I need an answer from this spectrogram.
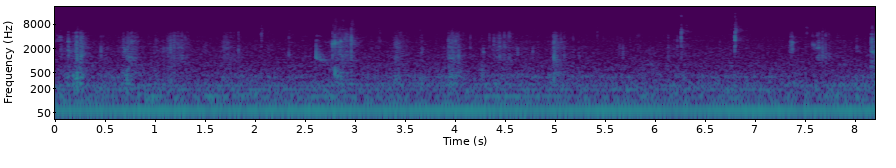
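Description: Tortilla chips being bitten and chewed close up: a run of irregular crisp crunches, with a louder crunch about three seconds in.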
